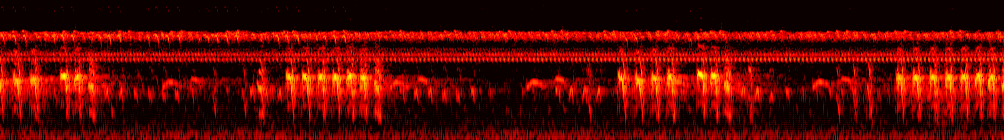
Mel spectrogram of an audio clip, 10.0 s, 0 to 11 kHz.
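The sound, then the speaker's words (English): At night in the Sonoran Desert, an elf owl at its nest hole in a saguaro cactus gives several bouts of rapid, yelping chatter, each a quick run of notes, over a steady, high-pitched drone of night insects. “Only 6 inches in height, elf owls are found throughout southern Arizona, their repeated yelps being a signature sound of the nighttime soundscape.”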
